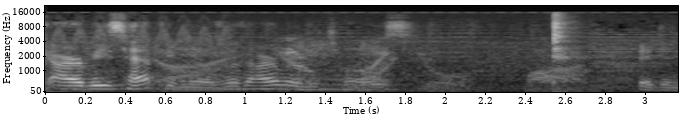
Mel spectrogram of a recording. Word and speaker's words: Arwing: Arwing. Yeah, you're saying it right. I'm just being a dick. It's pronounced Arwing.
